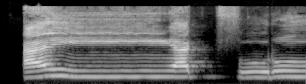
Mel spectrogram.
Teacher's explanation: রর উপরে পেশ মোটা আওয়াজে পড়তে হবে।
